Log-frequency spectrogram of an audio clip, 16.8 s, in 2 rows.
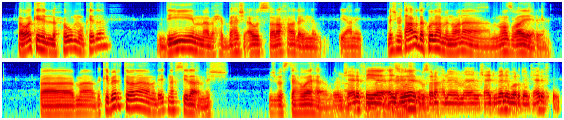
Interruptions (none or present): present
